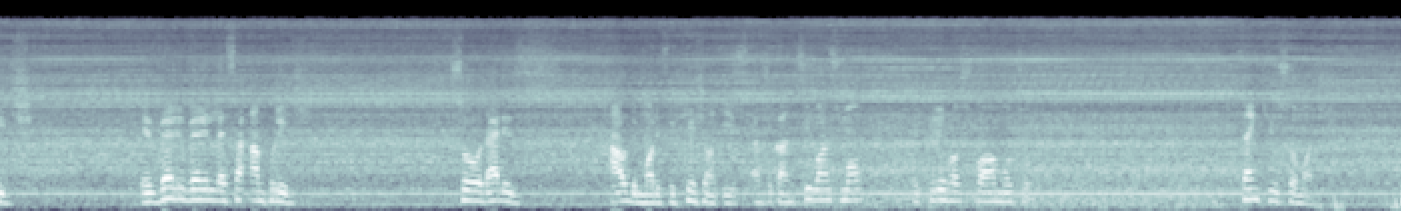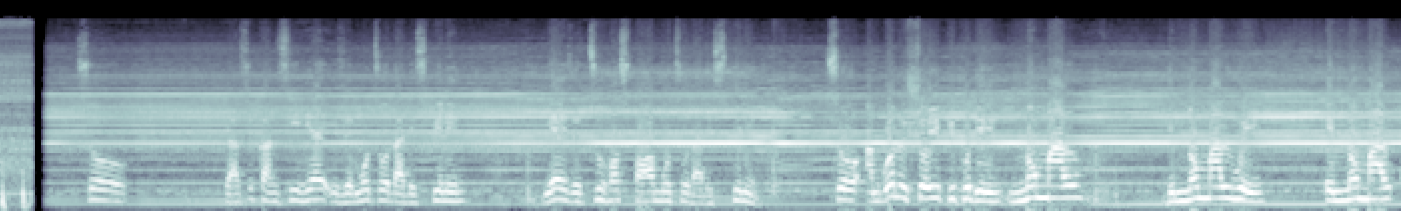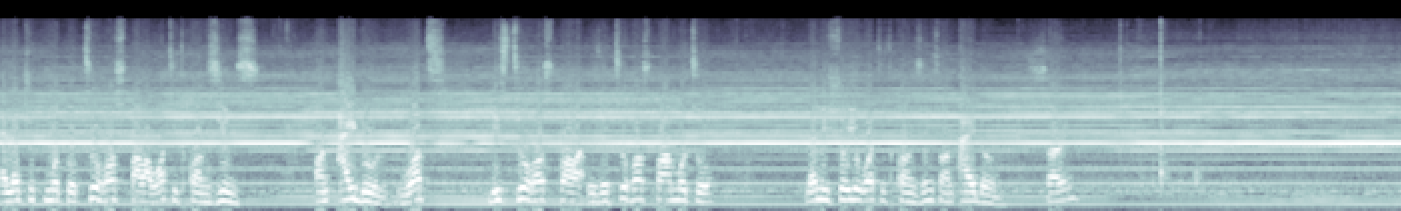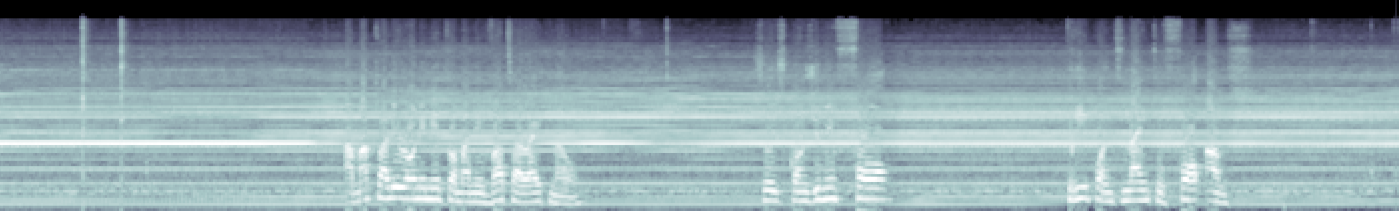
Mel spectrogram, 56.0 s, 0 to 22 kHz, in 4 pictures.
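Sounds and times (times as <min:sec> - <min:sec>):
electric motor humming and whining: 0:00.0 - 0:56.0
noisier motor running: 0:00.0 - 0:56.0.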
